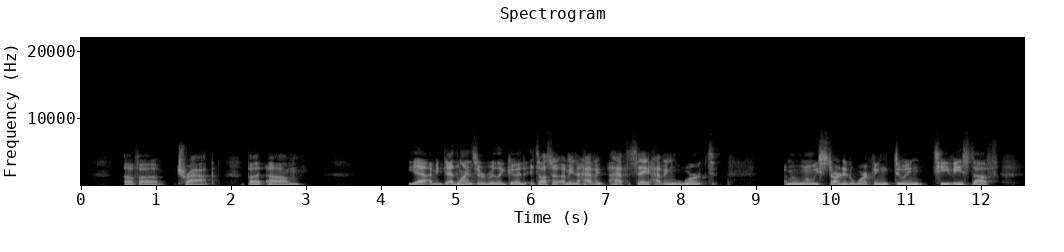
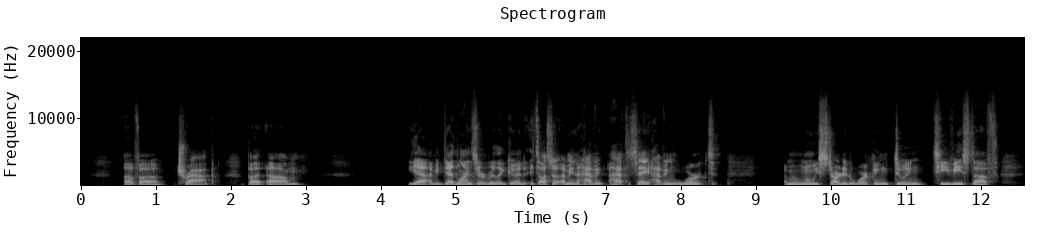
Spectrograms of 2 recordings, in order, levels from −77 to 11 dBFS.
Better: second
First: muffled; very slightly; fading above 4 kHz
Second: none

